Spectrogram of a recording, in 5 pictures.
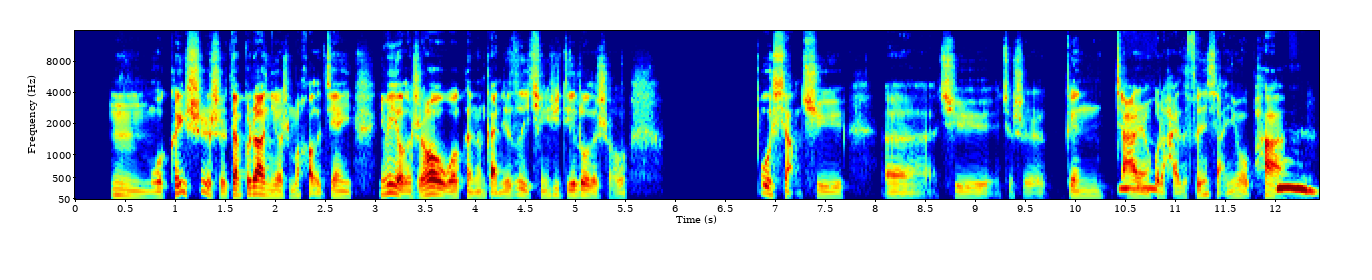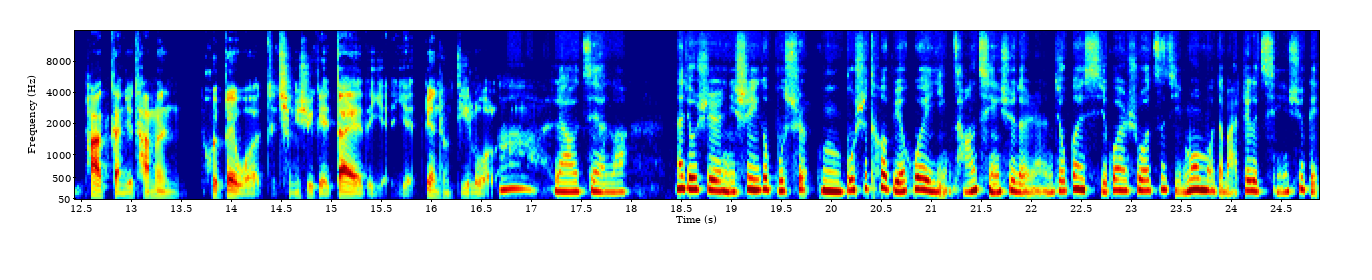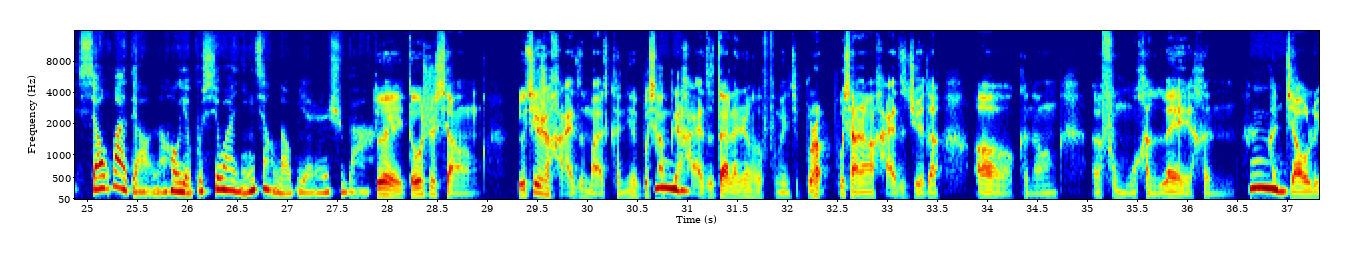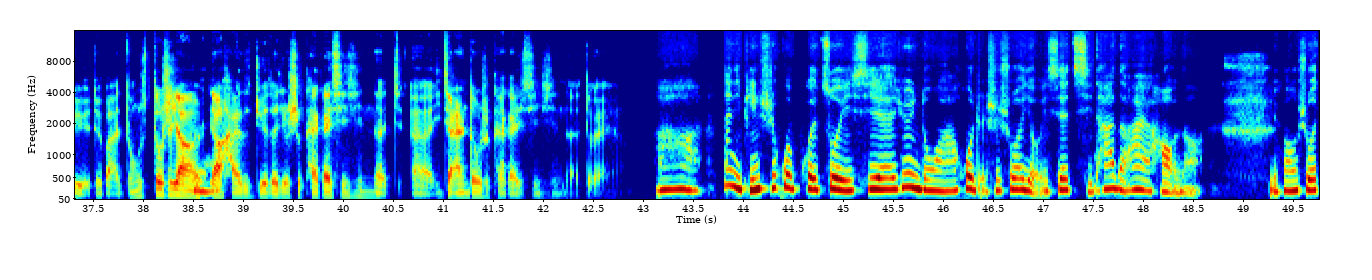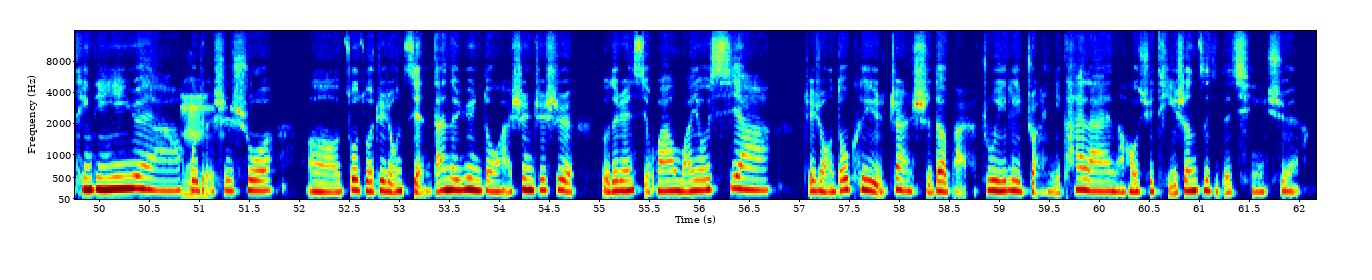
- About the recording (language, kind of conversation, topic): Chinese, advice, 如何控制零食冲动
- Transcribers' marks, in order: none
